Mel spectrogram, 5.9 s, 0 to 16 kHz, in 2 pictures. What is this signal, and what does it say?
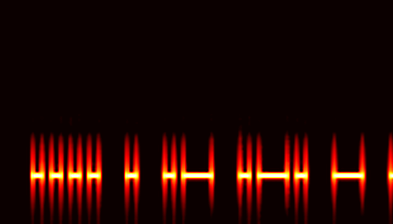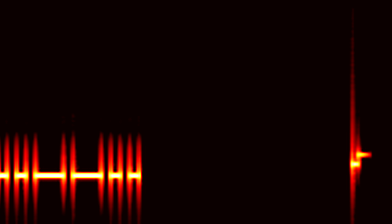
Morse code, heard as a keyed tone, about 17 wpm, 700 Hz. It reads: HEART?
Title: Sentences from Top 1200 Words 17wpm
